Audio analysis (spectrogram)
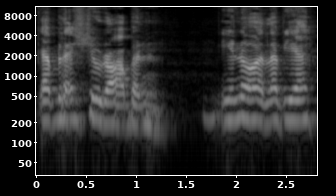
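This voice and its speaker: A woman of ninety giving halting, heartfelt blessings in a casual family chat. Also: mid-range voice, steady tone. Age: 90s. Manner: slow, halting, warm blessings. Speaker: guest.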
